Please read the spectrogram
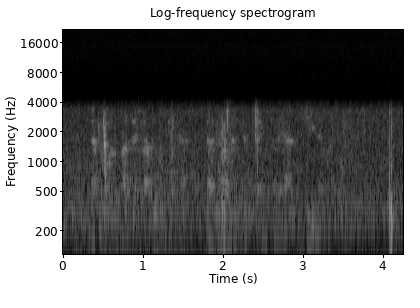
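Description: Faint, scattered light ticks and soft fabric rustling from a cat moving under a blanket, playing at a pencil lying on top.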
